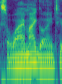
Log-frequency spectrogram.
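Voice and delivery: plain

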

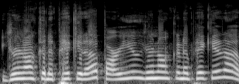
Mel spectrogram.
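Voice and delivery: high-pitched scream, projected across a distance. Retelling a man screaming at the speaker from twenty feet away: retelling a scream. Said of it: "He's screaming like".

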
